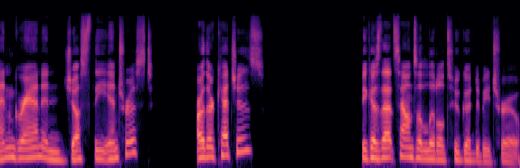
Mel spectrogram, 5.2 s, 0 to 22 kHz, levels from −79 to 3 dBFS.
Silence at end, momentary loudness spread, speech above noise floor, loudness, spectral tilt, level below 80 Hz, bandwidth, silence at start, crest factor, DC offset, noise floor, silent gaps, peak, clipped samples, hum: 0 s; 10 LU; over 66 dB; -24 LUFS; -4 dB/octave; -70 dBFS; 16 kHz; 0 s; 20 dB; under 0.1%; under -90 dBFS; none; -6 dBFS; under 0.1%; none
